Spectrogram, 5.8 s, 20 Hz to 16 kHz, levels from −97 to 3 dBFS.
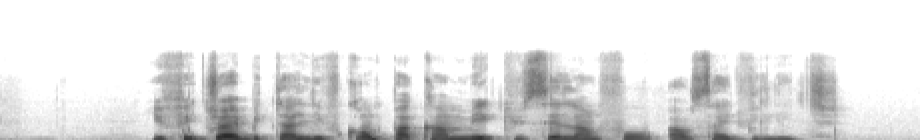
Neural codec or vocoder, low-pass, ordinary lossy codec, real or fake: none; 9.9 kHz; none; real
